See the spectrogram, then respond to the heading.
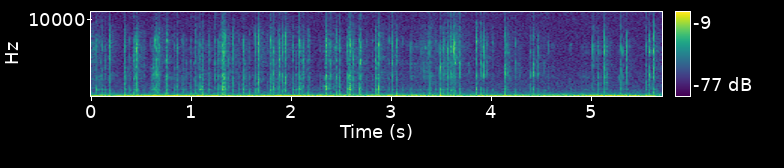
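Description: Fingernails tap and scratch quickly along a bundle of several sharpened yellow wooden pencils held in the hands. The result is a dense run of short, dry clicks and scratches over a steady low hum.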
